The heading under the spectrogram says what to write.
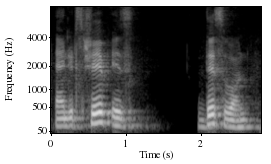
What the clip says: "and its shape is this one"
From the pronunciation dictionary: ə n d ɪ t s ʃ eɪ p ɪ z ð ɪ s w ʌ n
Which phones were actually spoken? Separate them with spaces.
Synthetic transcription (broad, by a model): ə n d ɪ t s ʃ eɪ p ɪ z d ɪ s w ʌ n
